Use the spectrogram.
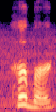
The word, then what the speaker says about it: Herbert: Right, number 8, Justin Herbert.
